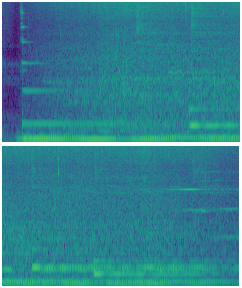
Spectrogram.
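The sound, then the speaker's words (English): Water rushes and churns continuously at a steady loudness, a dense wash of flowing sound with low droning tones held underneath, no voices present. “Melinoe sat on the bank of the Cocytus, the river of lamentation, at the point where it met the Acheron.”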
